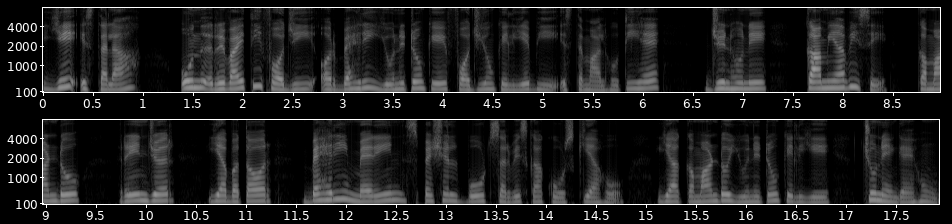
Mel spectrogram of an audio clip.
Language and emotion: Urdu, neutral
